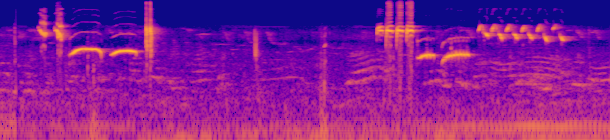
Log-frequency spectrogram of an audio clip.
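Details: Male brown-chested jungle flycatcher lure song, meant to rouse rival males and breeding drive, whistled flute-like: a few sliding whistles, a pause, then quick high notes, a rising slur and a rapid descending trill.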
